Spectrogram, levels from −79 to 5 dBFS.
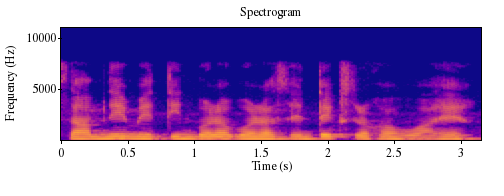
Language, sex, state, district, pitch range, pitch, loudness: Hindi, female, Arunachal Pradesh, Lower Dibang Valley, 180-190 Hz, 185 Hz, -16 LUFS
